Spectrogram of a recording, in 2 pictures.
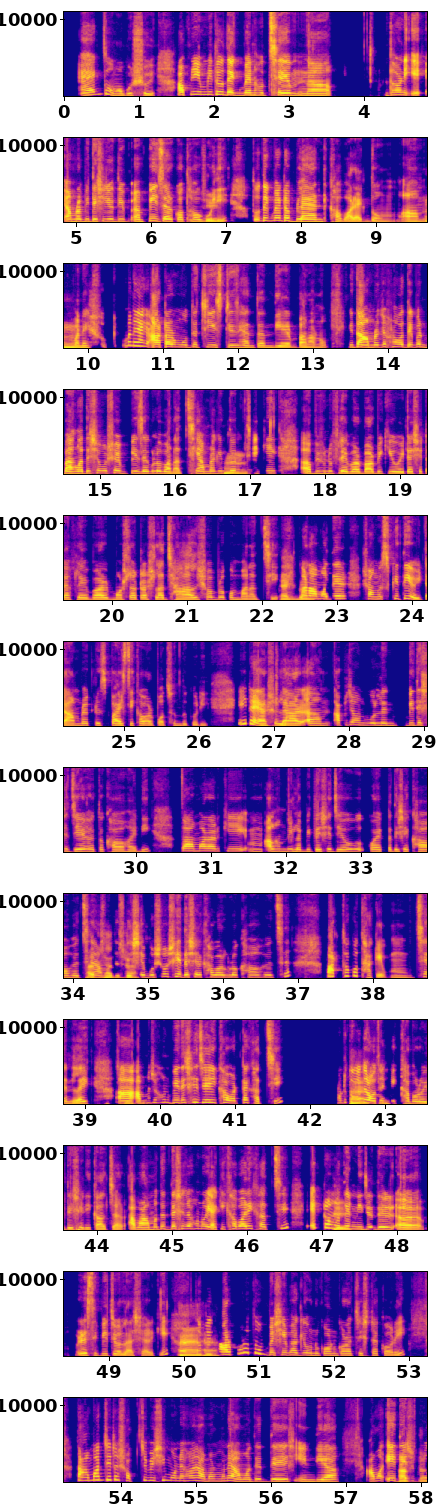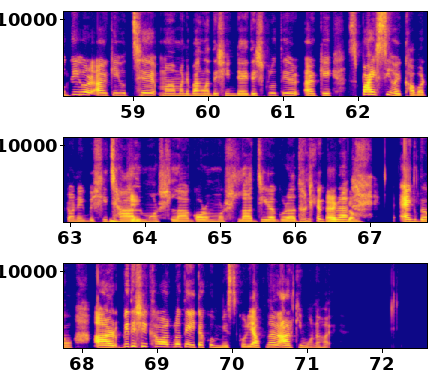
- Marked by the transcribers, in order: other background noise; tapping; laughing while speaking: "ধনিয়া গুঁড়া"
- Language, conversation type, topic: Bengali, unstructured, বিভিন্ন দেশের খাবারের মধ্যে আপনার কাছে সবচেয়ে বড় পার্থক্যটা কী বলে মনে হয়?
